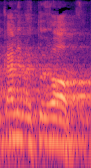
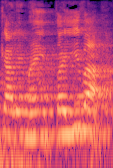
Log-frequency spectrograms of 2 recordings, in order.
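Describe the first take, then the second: First: The final word is clipped short, ending in -ob. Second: The final word is said in full, ending in -iba. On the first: The speaker never learned the phrase properly. The speaker calls it wrong. "অনেক বান্দা আছে কই কালিমায় তয়্যব" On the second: The speaker has learned the phrase properly. The speaker calls it right. "আমি বলতেছি কালিমাই তয়্যিবা"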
